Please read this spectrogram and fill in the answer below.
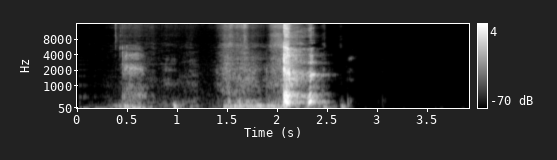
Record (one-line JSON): {"cough_length": "3.9 s", "cough_amplitude": 32768, "cough_signal_mean_std_ratio": 0.19, "survey_phase": "beta (2021-08-13 to 2022-03-07)", "age": "65+", "gender": "Female", "wearing_mask": "No", "symptom_cough_any": true, "symptom_runny_or_blocked_nose": true, "symptom_sore_throat": true, "symptom_headache": true, "smoker_status": "Never smoked", "respiratory_condition_asthma": false, "respiratory_condition_other": false, "recruitment_source": "Test and Trace", "submission_delay": "1 day", "covid_test_result": "Negative", "covid_test_method": "RT-qPCR"}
